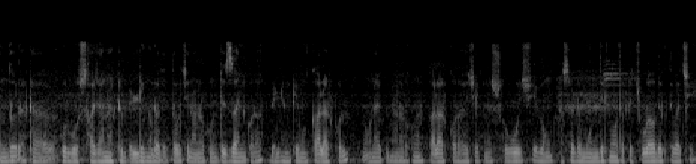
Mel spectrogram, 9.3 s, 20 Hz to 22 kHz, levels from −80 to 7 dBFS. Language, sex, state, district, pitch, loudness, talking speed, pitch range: Bengali, male, West Bengal, Dakshin Dinajpur, 100 Hz, -38 LUFS, 225 wpm, 95-105 Hz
